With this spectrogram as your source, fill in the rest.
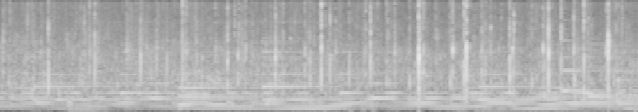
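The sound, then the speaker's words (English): An audience claps hands at the close of a church service, with many sharp, irregular claps over a steady, sustained tonal background throughout. “Okay, clap your hands. You can clap your hands.”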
